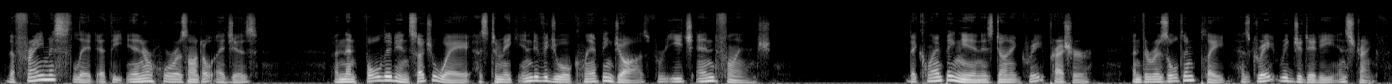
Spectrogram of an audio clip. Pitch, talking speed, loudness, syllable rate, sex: 125 Hz, 185 wpm, -19 LUFS, 5.8 syllables/s, male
